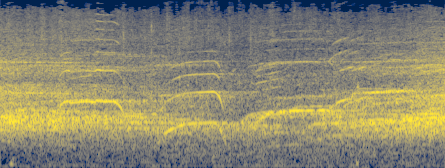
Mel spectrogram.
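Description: Large concert audience cheering, heard faintly from the played-back concert video: a steady wash of crowd noise with many high-pitched screams rising and falling above it.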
